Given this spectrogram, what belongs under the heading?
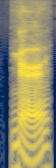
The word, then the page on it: NUR: American English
